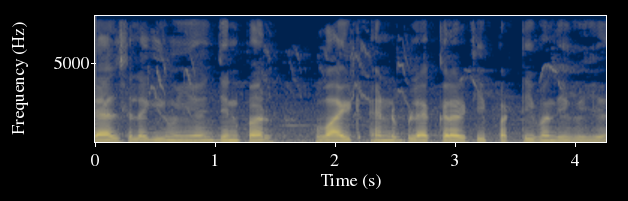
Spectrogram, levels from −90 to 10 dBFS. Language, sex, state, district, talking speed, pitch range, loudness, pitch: Hindi, male, Odisha, Malkangiri, 210 wpm, 105-115 Hz, -20 LUFS, 110 Hz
